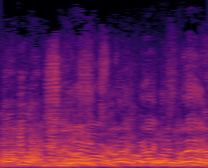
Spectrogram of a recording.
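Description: A man rapping a cappella, with no beat behind him.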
